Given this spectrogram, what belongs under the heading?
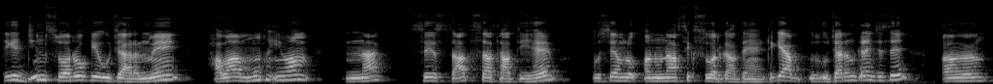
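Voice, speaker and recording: A man's voice: fairly high pitch, bright, forceful tone. A man teaching an exam-prep grammar lesson, repeating each point back to students as a question.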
